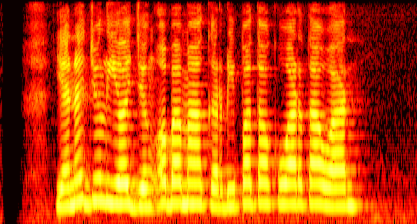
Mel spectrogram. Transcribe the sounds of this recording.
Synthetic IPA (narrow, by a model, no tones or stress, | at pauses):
janad͡ʒuliɔd͡ʒɨŋobamakɨrdipɔt̪ɔkuwart̪awan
